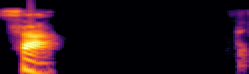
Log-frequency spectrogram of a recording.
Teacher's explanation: এই সা এর কথাই কিন্তু আপনাদেরকে এতক্ষণ বলছিলাম, যে সাটা পাতলা করে উচ্চারণ করতে হবে। উপরে দাঁতের আগা এবং জিহ্বার আগাটা মিলিয়ে পাতলা করে বাতাস ছেড়ে দিতে হবে।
